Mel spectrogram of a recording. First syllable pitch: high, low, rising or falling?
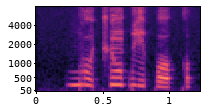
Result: falling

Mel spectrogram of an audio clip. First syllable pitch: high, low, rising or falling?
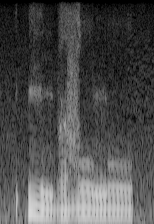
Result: falling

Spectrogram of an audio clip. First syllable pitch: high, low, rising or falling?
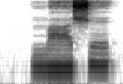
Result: low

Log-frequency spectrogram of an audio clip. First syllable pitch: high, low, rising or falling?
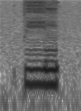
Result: high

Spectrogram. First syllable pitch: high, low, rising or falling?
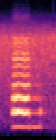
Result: high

